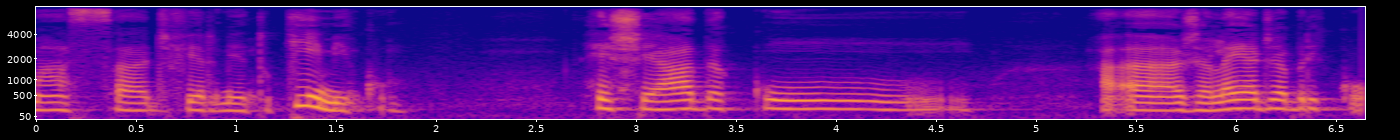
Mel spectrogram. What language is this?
Portuguese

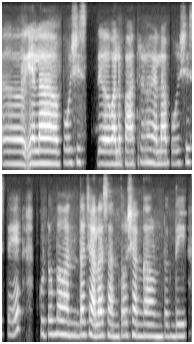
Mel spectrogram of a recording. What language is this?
Telugu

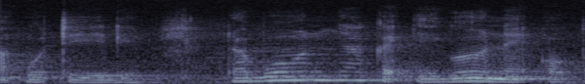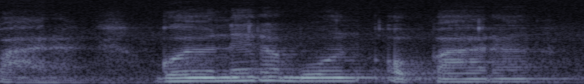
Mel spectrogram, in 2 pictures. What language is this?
Luo (Kenya and Tanzania)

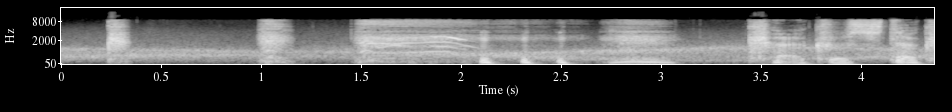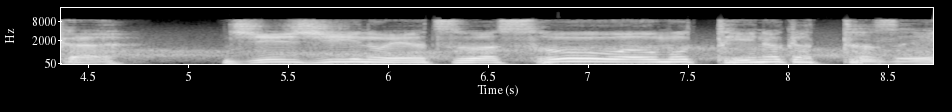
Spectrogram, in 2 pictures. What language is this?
Japanese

